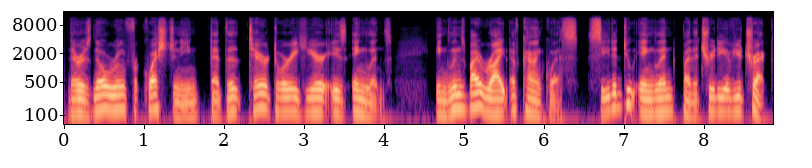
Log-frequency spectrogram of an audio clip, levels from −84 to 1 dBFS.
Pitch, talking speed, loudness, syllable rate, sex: 105 Hz, 160 wpm, -17 LUFS, 5.0 syllables/s, male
